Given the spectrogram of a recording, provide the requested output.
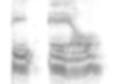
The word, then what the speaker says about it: Piel: So this is pale. That's how you pronounce that.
